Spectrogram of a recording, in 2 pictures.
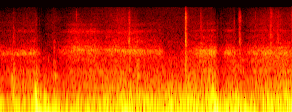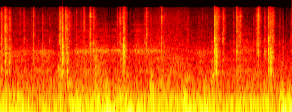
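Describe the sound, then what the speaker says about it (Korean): Interior car rumble in a Hyundai Avante HD with a series of rattles, knocks and creaks as the car rolls over a speed bump, low road noise continuing underneath. "방지턱 넘으면서 서스펜션 소리 한번 들어볼게요"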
